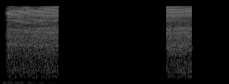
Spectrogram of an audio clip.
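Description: Two short hisses of an aerosol spray-paint can, the first about half a second long and the second shorter near the end, each cutting off sharply with dead silence between: an added spray-paint sound effect.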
